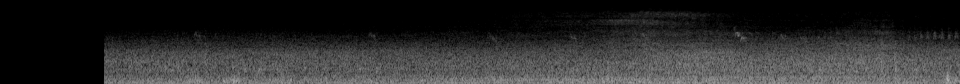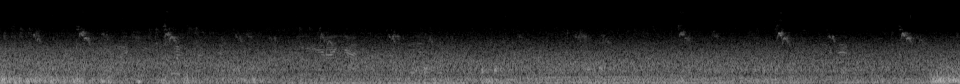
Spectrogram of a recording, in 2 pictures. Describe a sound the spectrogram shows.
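A tram rumbles slowly closer along the rails.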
